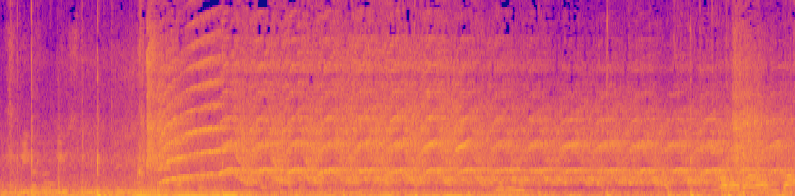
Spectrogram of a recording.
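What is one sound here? A football thuds as it is kicked on a hard outdoor court.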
